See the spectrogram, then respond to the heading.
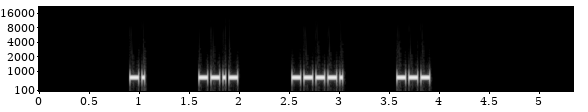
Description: Morse code, heard as a keyed tone, about 40 wpm, spaced as for 14 wpm, 700 Hz. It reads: NQ9O
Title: USA Call Signs - 4 Characters - 6x Character Spacing - 40wpm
